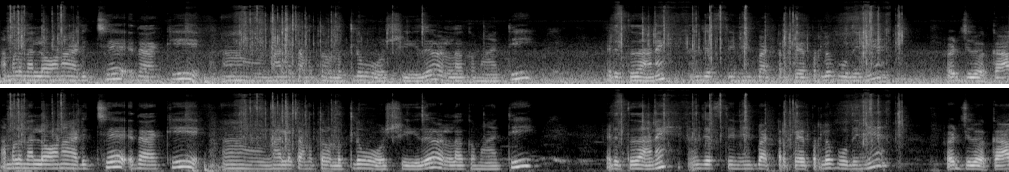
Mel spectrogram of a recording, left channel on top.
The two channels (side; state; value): left; noise; rumble, 3 dB below the sound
